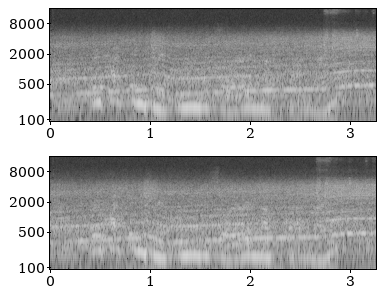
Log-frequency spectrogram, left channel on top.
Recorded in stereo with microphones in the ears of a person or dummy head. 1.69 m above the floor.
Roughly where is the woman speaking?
Right.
